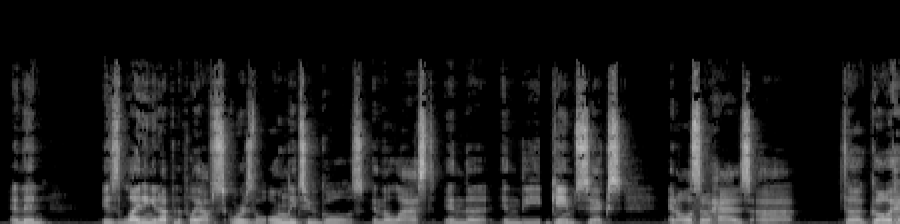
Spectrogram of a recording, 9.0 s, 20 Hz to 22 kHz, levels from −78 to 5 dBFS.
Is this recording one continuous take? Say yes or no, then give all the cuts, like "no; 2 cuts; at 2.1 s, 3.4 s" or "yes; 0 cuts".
no; 1 cut; at 5.4 s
